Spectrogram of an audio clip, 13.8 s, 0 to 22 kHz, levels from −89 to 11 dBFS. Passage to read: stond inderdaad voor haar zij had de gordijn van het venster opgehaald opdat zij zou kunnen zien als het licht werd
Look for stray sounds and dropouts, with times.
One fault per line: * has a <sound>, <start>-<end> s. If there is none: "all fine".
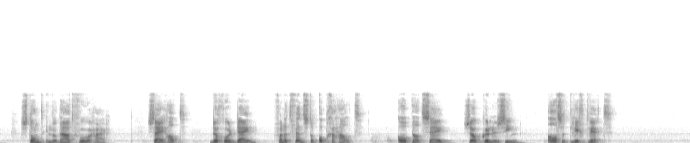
all fine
